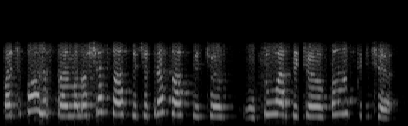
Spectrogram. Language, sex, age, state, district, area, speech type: Kashmiri, female, 30-45, Jammu and Kashmir, Budgam, rural, conversation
